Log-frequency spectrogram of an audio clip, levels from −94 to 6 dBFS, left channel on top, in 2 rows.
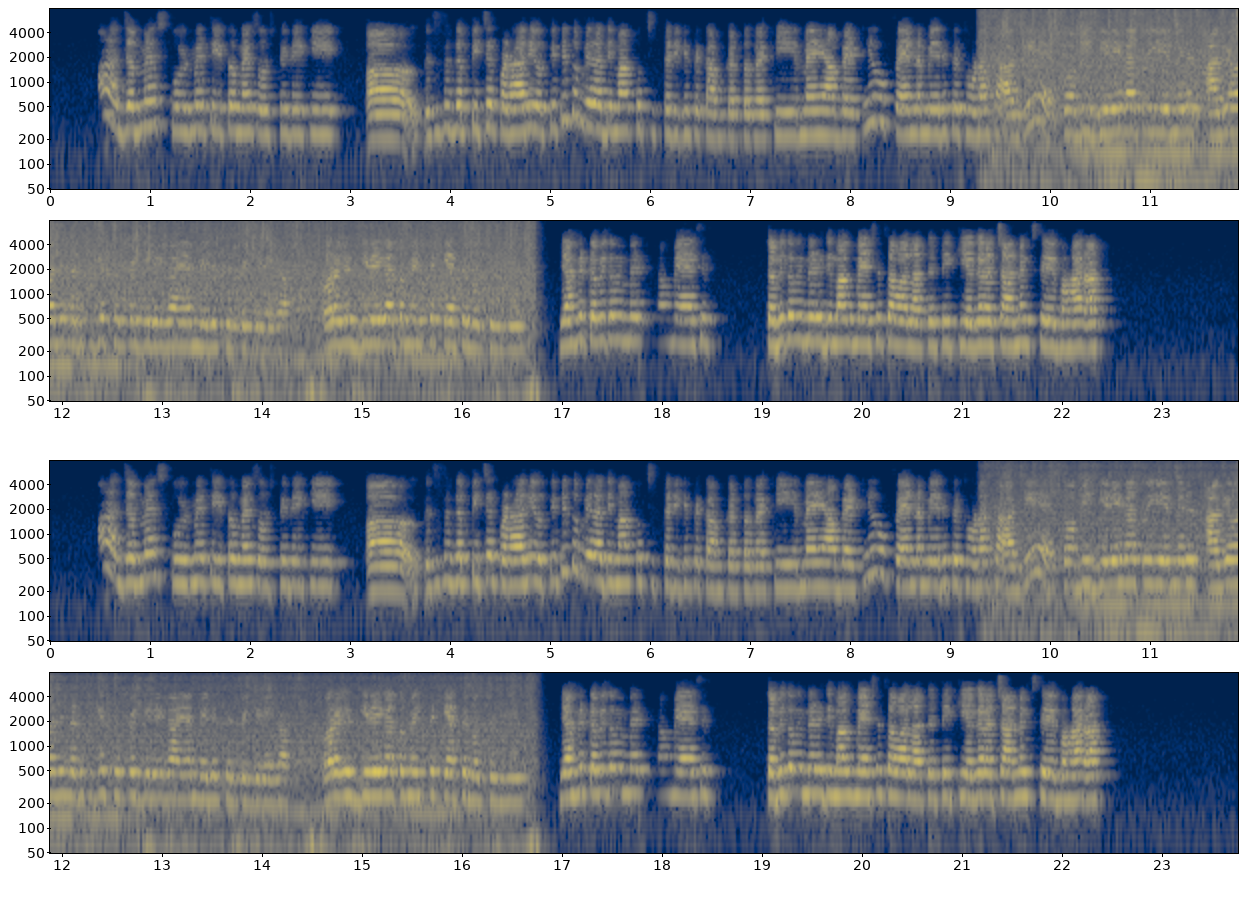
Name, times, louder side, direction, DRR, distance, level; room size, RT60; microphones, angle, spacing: voice 1, 0.5-2.8 3.2-5.8 6.1-14.3 14.6-16.6 17.0-17.8 18.1-18.5 19.1-22.4, equal, ahead, 1 dB, 0.6 m, -23 dB
sound 1, 9.3-16.7, left 6 dB, 70° left, 0.5 m, -31 dB
5.3 x 2.4 x 2.4 m, 0.25 s
head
